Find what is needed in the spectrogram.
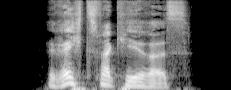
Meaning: genitive singular of Rechtsverkehr
- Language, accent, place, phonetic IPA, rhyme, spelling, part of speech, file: German, Germany, Berlin, [ˈʁɛçt͡sfɛɐ̯ˌkeːʁəs], -ɛçt͡sfɛɐ̯keːʁəs, Rechtsverkehres, noun, De-Rechtsverkehres.ogg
